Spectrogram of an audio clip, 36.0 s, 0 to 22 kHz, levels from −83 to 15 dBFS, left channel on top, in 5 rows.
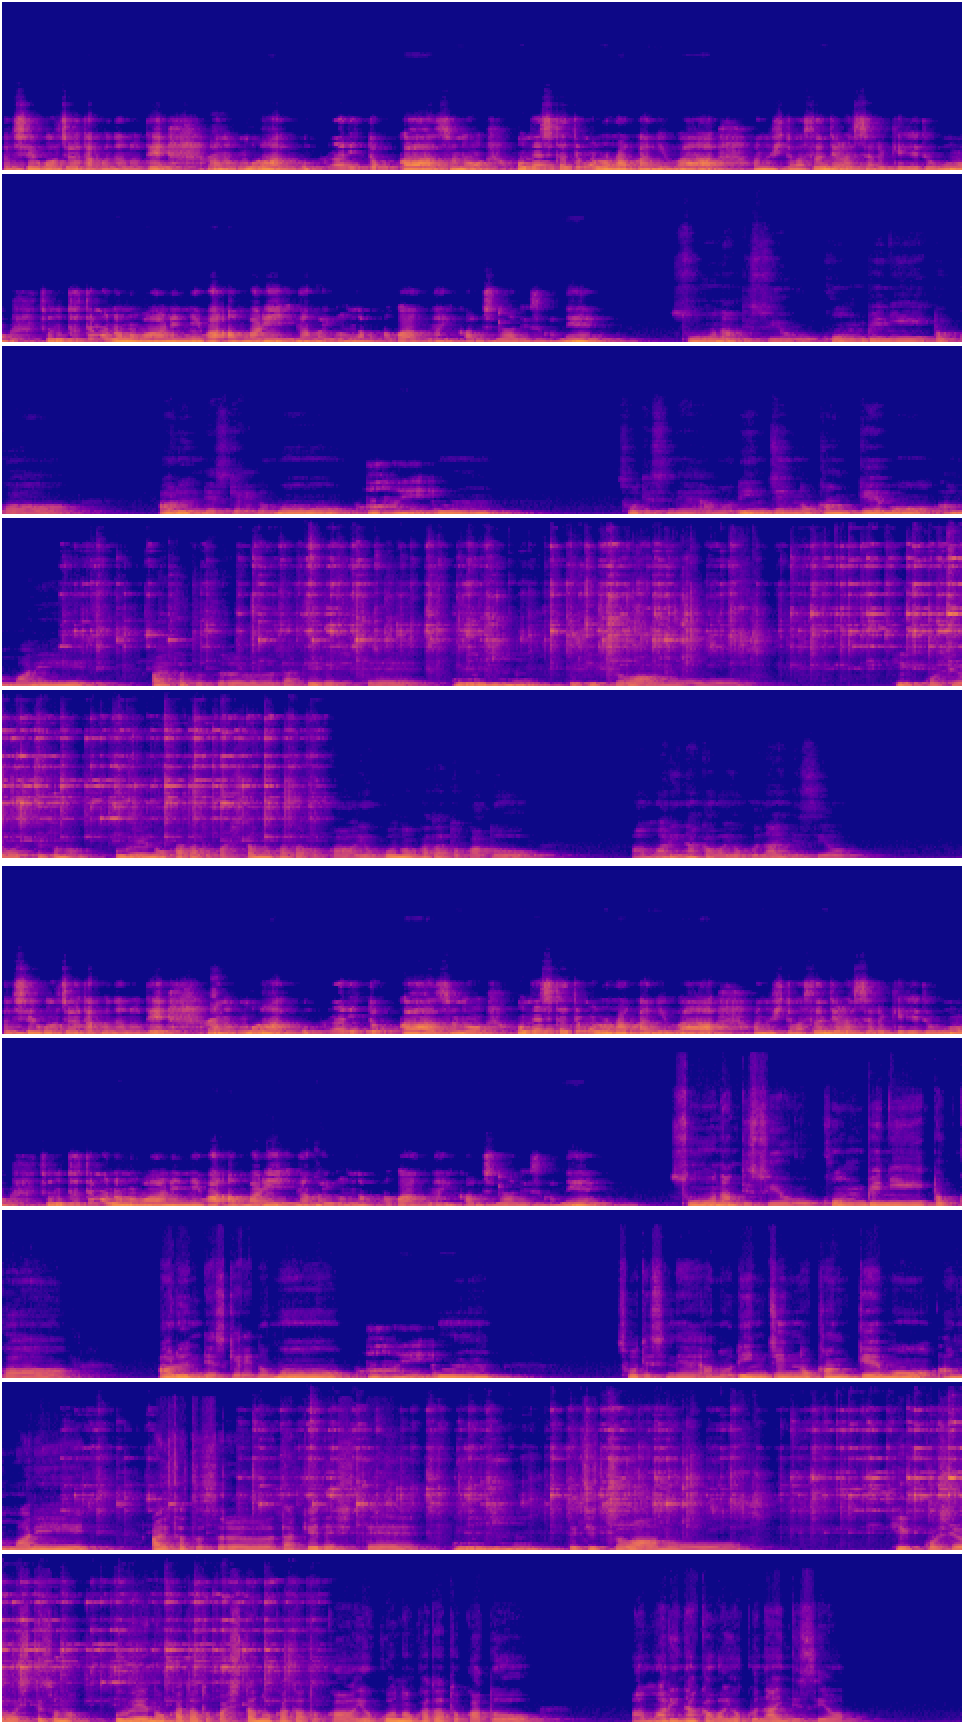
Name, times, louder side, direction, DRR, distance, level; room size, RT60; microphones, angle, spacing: voice 1, 0.0-2.1 2.4-11.7 17.1-17.6 25.0-25.6, left 1 dB, 5° left, 6 dB, 0.6 m, -21 dB
voice 2, 9.2-9.6 12.2-14.9 15.6-17.0 17.6-18.1 19.0-22.3 22.7-24.7 25.8-27.1 28.3-29.4 29.6-32.8 33.5-35.1, right 3 dB, 45° right, 10 dB, 0.3 m, -24 dB
Keys jangling, 22.0-31.2, left 1 dB, 45° left, 2.0 m, -33 dB
8.7 x 3.9 x 4.9 m, 0.70 s
head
